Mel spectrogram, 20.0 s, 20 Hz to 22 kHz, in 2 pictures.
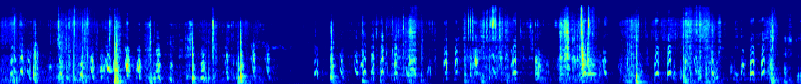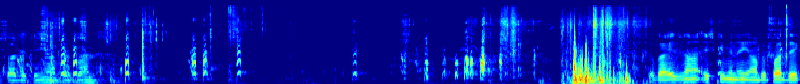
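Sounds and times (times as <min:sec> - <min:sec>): rustling and clattering in pen: 0:00.0 - 0:03.3, 0:04.1 - 0:14.0
chickens clucking: 0:00.0 - 0:20.0.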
